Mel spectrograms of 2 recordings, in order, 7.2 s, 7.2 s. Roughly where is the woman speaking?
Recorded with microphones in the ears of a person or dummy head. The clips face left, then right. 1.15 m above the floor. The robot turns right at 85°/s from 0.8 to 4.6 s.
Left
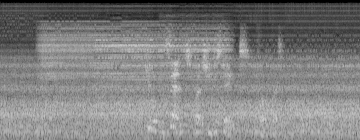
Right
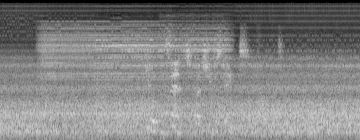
Ahead right.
